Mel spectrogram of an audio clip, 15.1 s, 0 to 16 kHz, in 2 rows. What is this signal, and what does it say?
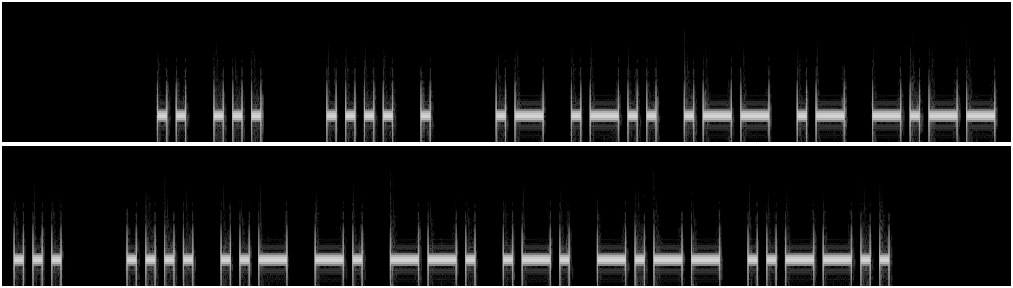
Morse code, heard as a keyed tone, about 17 wpm, 700 Hz. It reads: IS HE ALWAYS HUNGRY?
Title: Sentences from Top 1400 Words 17wpm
